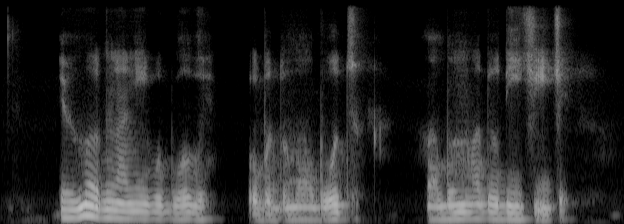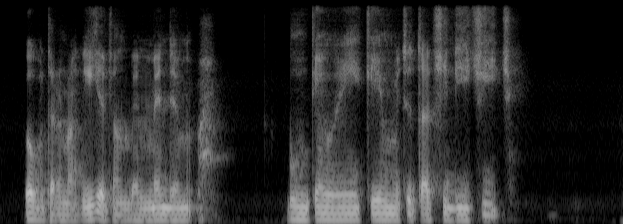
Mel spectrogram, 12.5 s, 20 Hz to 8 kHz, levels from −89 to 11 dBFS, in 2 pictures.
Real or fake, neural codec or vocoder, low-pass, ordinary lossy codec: fake; autoencoder, 48 kHz, 32 numbers a frame, DAC-VAE, trained on Japanese speech; 7.2 kHz; none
